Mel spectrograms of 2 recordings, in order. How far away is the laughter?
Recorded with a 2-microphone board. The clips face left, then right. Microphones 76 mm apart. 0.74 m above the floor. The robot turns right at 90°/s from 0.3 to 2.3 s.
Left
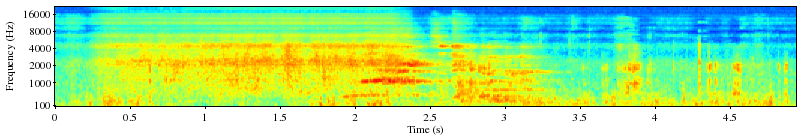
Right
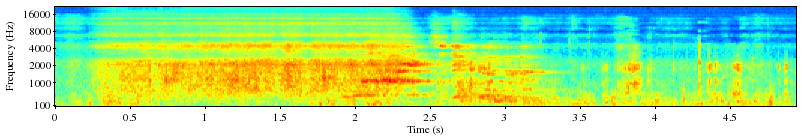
About 0.6 m.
